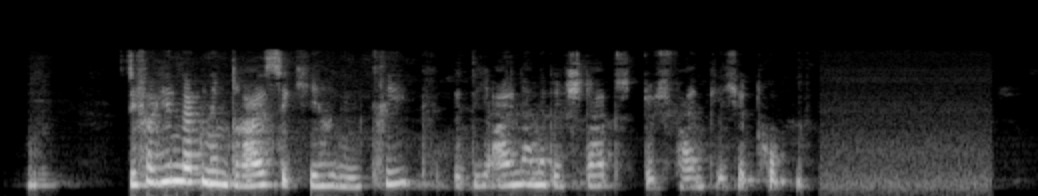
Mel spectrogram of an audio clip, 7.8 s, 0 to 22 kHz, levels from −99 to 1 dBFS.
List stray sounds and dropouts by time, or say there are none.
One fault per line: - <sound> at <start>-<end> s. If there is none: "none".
none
